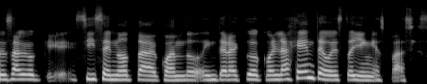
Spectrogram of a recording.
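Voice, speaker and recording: A woman speaks at a moderate pace with a southern Ecuadorian accent. The sound is dry and close with no echo, on a very clean recording with a silent background. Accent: Cuenca-like southern Ecuadorian. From Ecuador, Azogues (southern highlands). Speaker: beauty queen. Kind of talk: podcast interview.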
